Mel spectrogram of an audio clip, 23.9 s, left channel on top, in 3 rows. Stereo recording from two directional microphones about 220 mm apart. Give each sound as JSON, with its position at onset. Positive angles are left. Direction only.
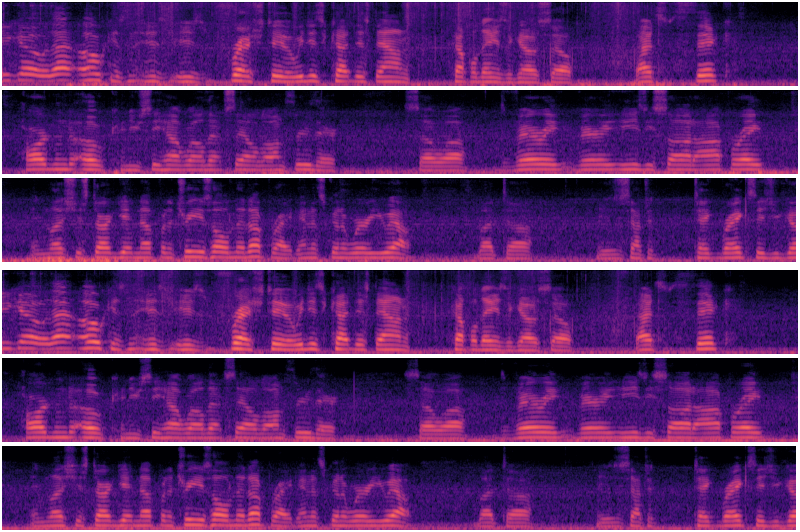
{"t": 0.2, "sound": "speech", "side_deg": -40}
{"t": 4.5, "sound": "speech", "side_deg": -15}
{"t": 8.2, "sound": "speech", "side_deg": -5}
